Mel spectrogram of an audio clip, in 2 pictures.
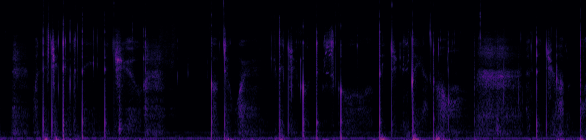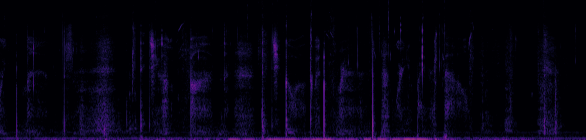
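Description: Soft whispering close to the microphone, with many small sharp clicks and rustles of fingers touching the microphone's ears.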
